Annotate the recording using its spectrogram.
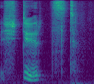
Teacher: And it's a TS followed by a T at the end.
